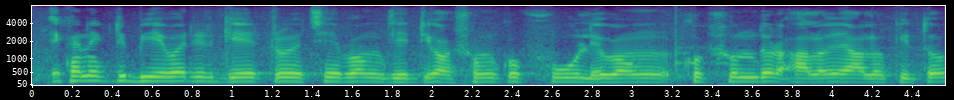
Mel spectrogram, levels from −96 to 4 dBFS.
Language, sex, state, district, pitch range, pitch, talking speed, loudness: Bengali, male, West Bengal, Purulia, 140-155 Hz, 150 Hz, 185 wpm, -20 LUFS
